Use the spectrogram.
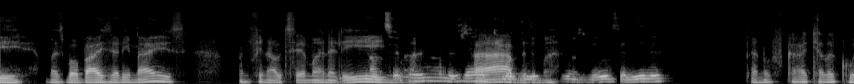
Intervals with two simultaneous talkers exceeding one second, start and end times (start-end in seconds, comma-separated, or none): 3.6-5.6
